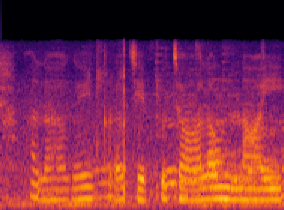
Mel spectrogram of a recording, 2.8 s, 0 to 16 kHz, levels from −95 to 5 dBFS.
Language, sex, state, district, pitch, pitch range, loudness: Telugu, female, Andhra Pradesh, Sri Satya Sai, 190 Hz, 185-200 Hz, -16 LUFS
